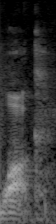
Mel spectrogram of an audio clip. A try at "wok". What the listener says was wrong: No L.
